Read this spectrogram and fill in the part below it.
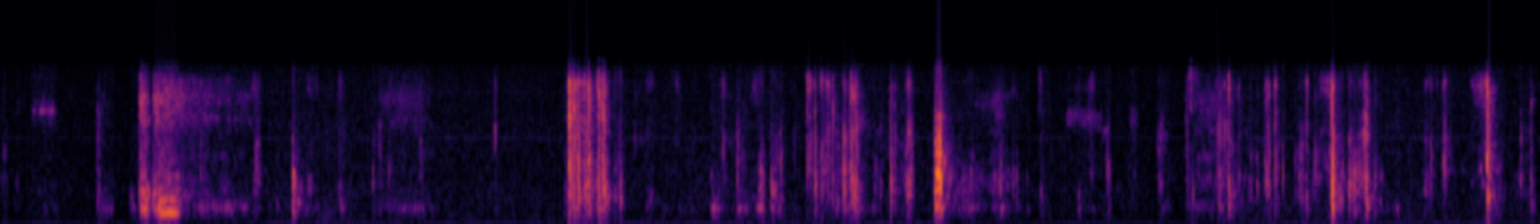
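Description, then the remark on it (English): Tarot cards being shuffled in uneven bursts of papery riffling and flicking, with brief quiet pauses between; no one speaks. “Okay, I just have to shuffle them.”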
